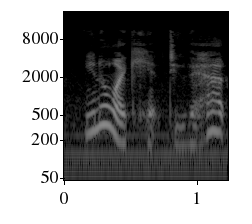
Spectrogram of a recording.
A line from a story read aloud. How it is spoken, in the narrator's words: Rodney hisses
